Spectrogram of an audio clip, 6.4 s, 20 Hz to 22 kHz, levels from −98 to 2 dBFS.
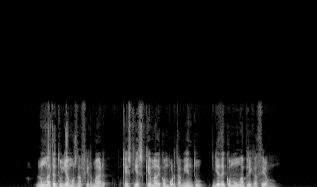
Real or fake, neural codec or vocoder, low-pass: real; none; 9.9 kHz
